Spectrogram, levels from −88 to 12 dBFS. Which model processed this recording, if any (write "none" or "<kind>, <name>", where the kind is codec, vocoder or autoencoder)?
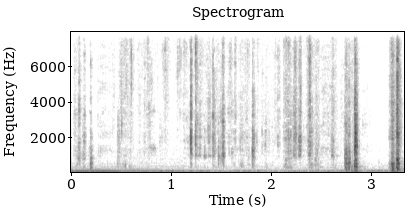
none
